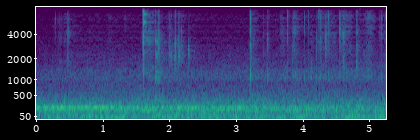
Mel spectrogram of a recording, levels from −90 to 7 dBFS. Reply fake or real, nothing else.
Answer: fake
